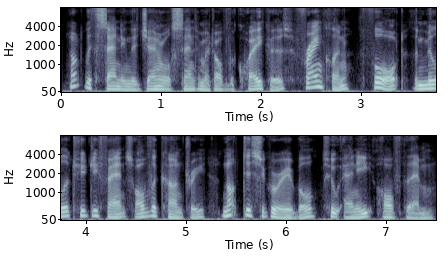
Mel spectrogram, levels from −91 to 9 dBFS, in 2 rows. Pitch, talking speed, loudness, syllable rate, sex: 125 Hz, 170 wpm, -17 LUFS, 5.8 syllables/s, male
